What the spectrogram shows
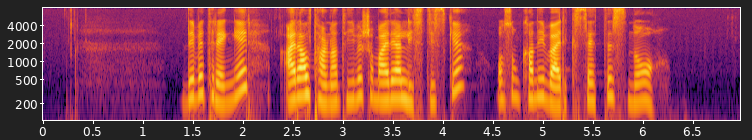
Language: Norwegian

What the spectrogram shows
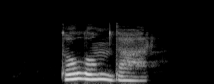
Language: Bashkir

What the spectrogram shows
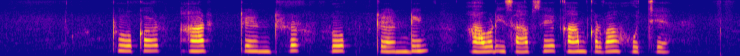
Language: Magahi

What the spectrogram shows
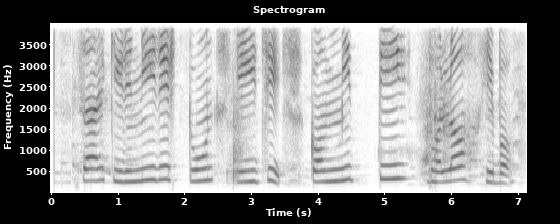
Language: Odia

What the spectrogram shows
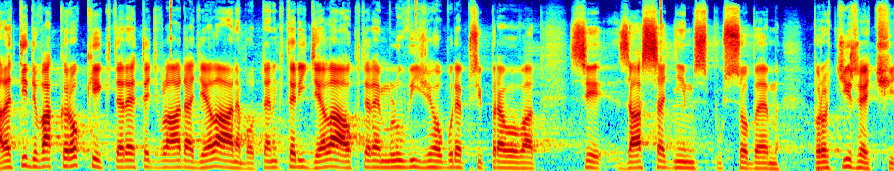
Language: Czech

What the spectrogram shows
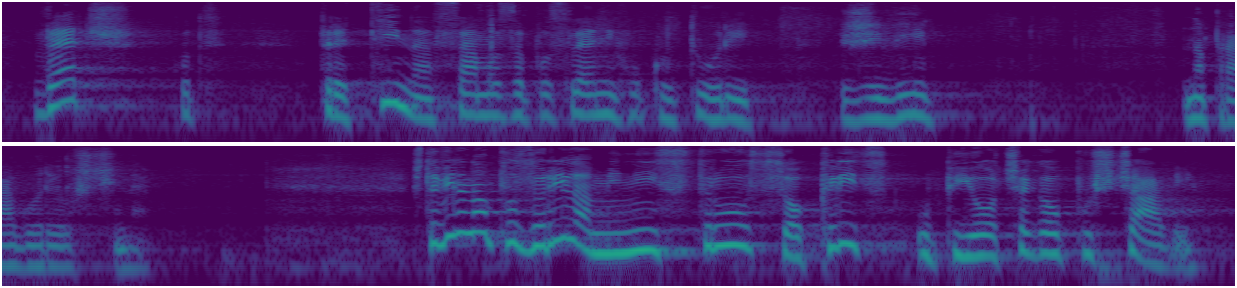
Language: Slovenian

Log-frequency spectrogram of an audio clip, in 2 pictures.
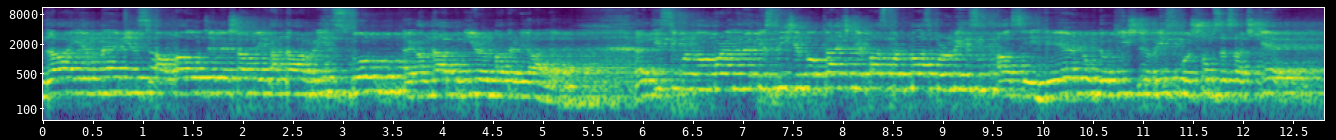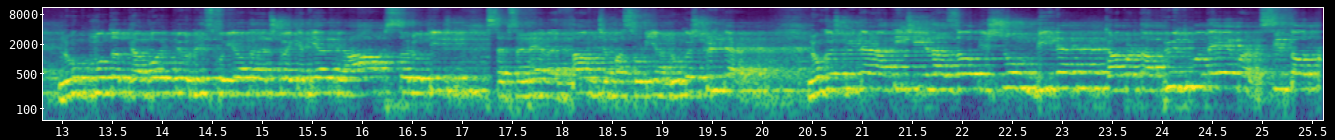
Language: Romanian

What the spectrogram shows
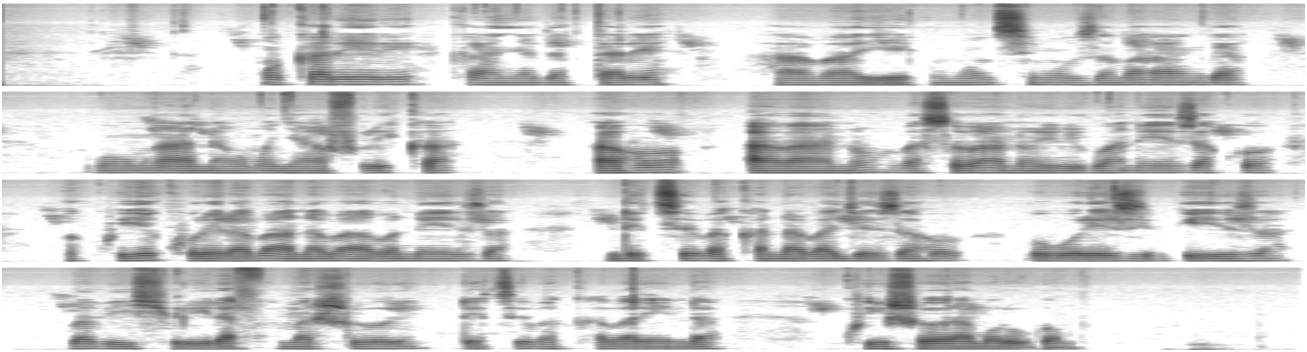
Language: Kinyarwanda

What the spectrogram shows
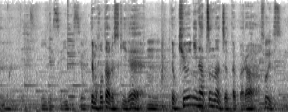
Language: Japanese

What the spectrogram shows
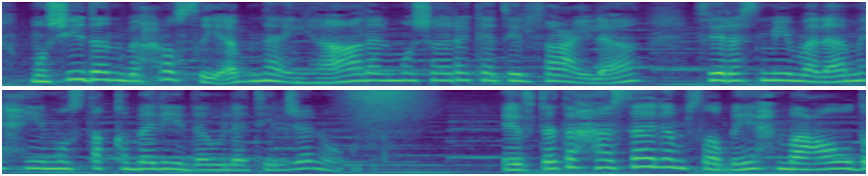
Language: Arabic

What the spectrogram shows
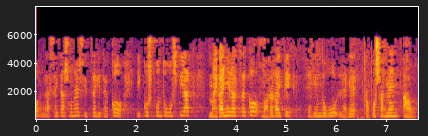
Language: Basque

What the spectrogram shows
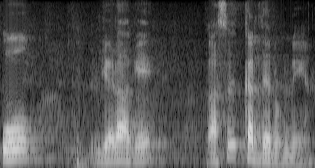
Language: Dogri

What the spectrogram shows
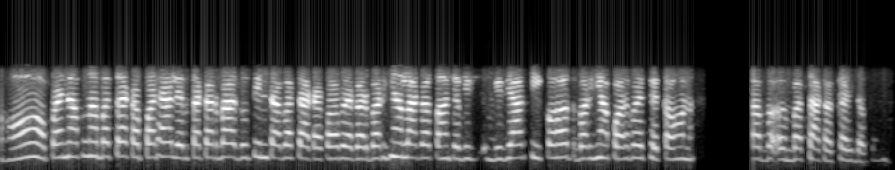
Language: Maithili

